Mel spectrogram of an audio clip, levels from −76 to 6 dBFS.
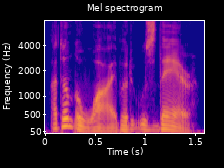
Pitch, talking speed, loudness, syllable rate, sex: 110 Hz, 300 wpm, -18 LUFS, 6.3 syllables/s, male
